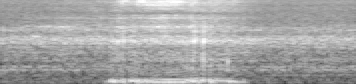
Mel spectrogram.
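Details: Sleeping person snoring: a single low, rumbling snore lasting under a second, against steady room noise.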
